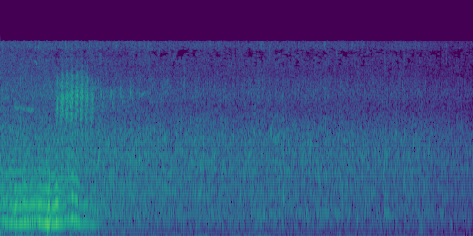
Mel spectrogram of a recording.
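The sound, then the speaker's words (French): A droning mosquito buzz hums for about a second at the start, then drops away, leaving a steady soft hiss like running water. “tandis que ses compagnons dormaient d'un gros sommeil, en dépit du bourdonnement des moustiques.”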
